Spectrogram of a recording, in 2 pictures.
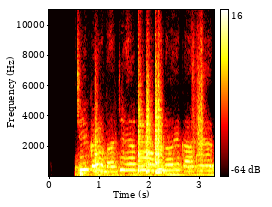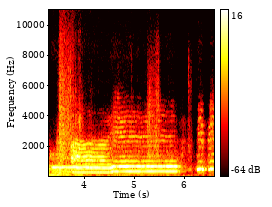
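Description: Young girls' voices singing a playful children's song, starting about half a second in and ending on long held notes.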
